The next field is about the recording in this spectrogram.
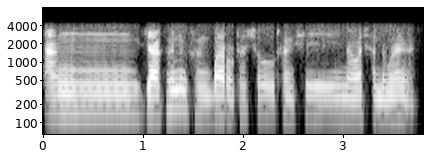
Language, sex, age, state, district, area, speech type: Bodo, male, 18-30, Assam, Chirang, rural, conversation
